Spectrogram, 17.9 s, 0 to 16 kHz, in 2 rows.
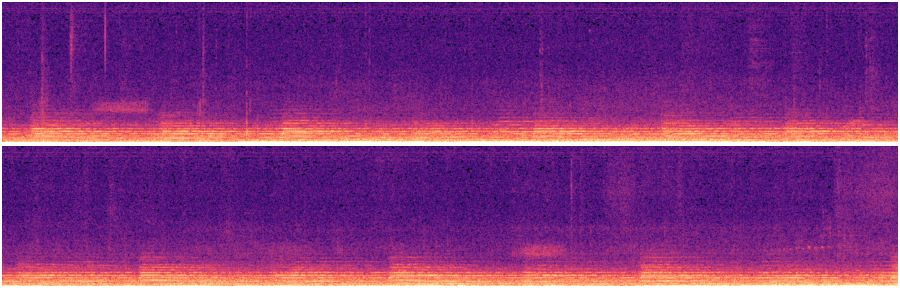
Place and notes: market place, traffic, church bells, st. gallen
bus and car traffic, people walking by, constantly accompanied by the bells of the cathedral a few hundred metres away. recorded aug 31st, 2008.
St. Gallen, Switzerland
